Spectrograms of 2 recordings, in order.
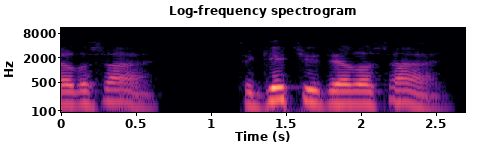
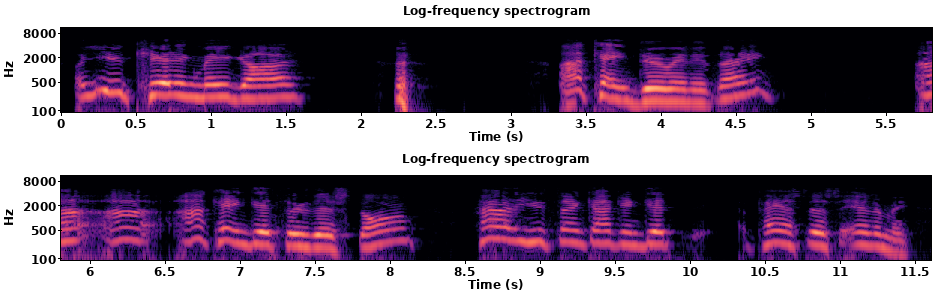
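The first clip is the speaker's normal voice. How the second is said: high, disbelieving complaint to God; pitched-up incredulous whine; incredulous Gideon; 6 semitones higher than usual. Acted. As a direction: protest to God, pitched up, half laughing. Voicing Gideon's doubt.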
